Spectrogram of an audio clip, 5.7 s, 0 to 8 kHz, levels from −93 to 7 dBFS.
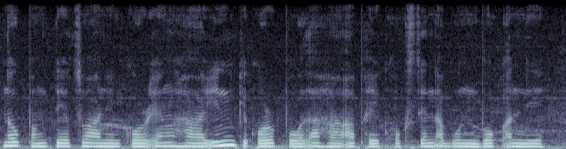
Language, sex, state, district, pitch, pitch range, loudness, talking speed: Mizo, female, Mizoram, Aizawl, 165 Hz, 160-170 Hz, -15 LUFS, 180 wpm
